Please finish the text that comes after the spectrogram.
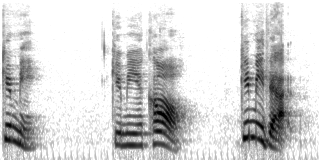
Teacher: With give me, sometimes you will hear people say gimme. Instead of the V, they just drop the V. Gimme. Give me a call.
